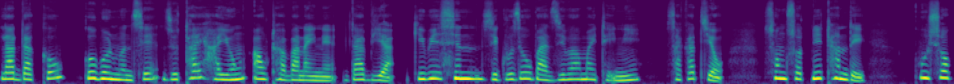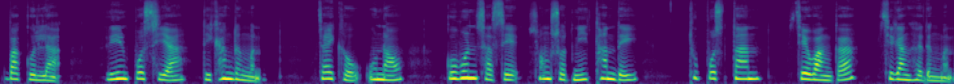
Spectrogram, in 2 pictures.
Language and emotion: Bodo, neutral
